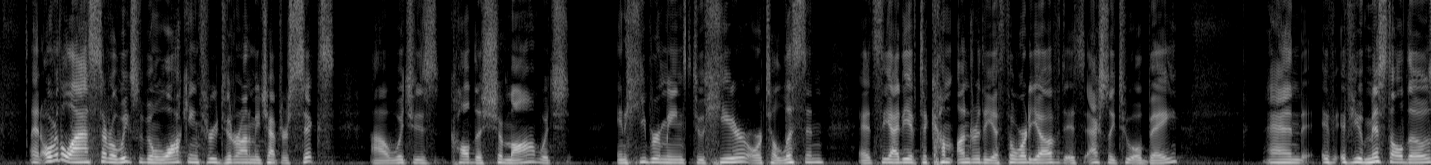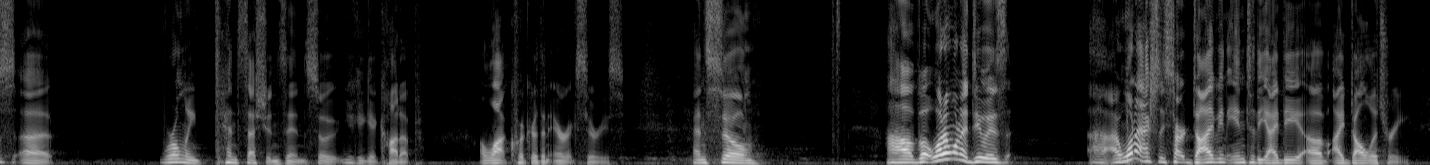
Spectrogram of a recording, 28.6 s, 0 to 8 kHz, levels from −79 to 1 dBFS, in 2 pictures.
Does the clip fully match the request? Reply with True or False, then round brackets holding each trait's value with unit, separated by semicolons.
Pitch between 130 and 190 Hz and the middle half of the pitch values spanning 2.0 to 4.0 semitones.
False (135 Hz; 4.5 semitones)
